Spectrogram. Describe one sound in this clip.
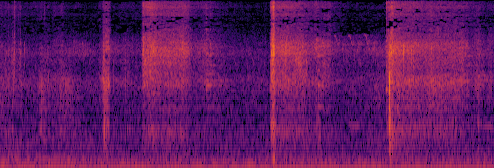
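A rake knocks sharply against the ground.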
